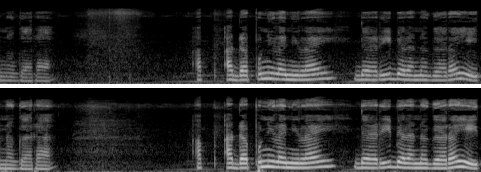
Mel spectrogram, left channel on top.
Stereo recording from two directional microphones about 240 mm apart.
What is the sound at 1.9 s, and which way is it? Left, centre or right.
A woman's voice, right.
